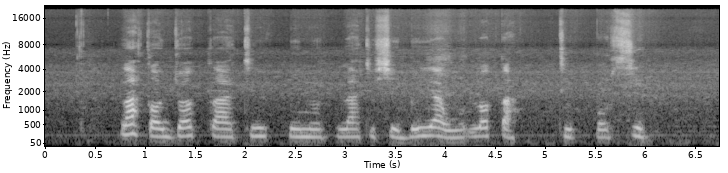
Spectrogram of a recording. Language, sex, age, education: Yoruba, female, 46-60, tertiary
